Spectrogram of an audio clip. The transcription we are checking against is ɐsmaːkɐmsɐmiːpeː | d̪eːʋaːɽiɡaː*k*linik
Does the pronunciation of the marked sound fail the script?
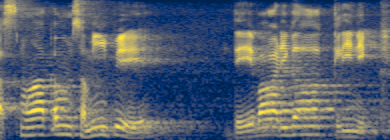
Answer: no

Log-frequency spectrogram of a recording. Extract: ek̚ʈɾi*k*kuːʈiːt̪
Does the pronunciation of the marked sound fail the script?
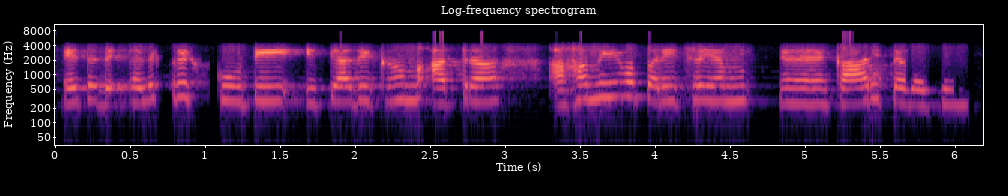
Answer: no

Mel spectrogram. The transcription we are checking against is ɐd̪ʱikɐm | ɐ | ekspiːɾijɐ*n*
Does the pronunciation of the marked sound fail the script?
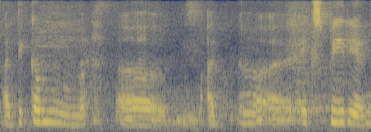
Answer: no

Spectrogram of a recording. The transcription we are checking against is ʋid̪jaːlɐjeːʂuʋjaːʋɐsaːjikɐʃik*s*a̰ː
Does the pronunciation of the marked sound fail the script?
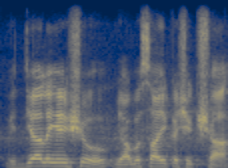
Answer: yes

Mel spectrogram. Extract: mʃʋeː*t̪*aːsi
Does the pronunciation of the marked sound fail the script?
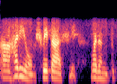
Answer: no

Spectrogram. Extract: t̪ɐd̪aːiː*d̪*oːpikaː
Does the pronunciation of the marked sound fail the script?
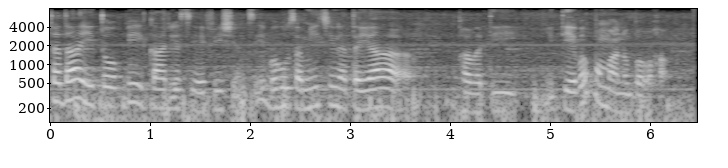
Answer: yes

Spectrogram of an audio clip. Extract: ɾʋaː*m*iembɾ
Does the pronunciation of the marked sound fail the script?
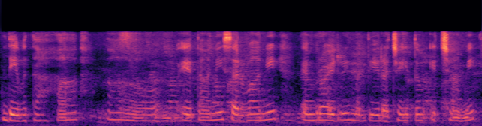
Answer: yes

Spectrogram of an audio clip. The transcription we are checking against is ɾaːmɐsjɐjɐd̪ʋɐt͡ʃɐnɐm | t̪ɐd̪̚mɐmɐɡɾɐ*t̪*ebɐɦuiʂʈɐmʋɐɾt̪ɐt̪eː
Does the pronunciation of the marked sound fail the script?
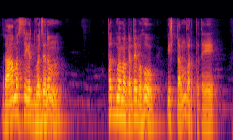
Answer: no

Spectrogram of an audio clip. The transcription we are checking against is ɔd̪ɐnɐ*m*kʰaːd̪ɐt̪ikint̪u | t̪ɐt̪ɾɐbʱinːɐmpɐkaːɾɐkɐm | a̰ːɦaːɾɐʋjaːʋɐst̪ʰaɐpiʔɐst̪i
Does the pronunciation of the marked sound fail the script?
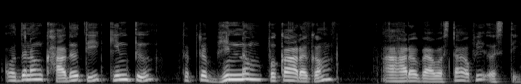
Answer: no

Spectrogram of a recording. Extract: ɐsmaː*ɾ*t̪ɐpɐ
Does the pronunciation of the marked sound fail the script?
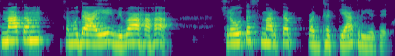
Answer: no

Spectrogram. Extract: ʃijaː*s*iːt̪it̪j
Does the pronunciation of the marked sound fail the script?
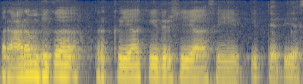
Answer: no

